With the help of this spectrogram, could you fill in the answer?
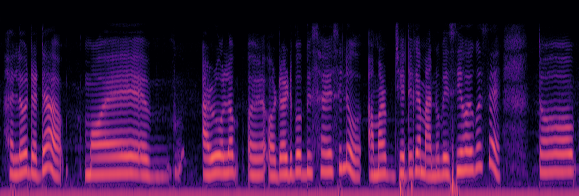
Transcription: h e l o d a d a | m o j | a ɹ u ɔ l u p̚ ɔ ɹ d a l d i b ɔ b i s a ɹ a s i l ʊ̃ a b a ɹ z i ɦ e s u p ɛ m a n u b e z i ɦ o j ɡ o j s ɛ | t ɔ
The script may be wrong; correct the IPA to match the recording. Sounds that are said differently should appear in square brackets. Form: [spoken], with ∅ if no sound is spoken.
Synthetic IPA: h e l o d a d a | m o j | a ɹ u ɔ l [ɔ] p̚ ɔ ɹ d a [ɹ] d i b ɔ b i s a ɹ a s i l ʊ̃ a [m] a ɹ z i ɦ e [t] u [k] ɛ m a n u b e [s] i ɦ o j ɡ o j s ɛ | t ɔ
